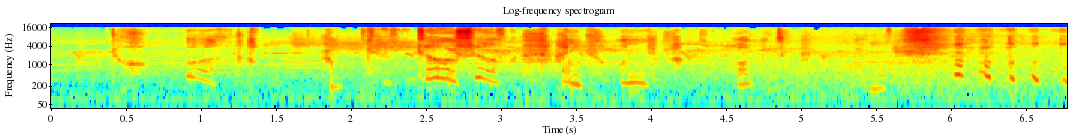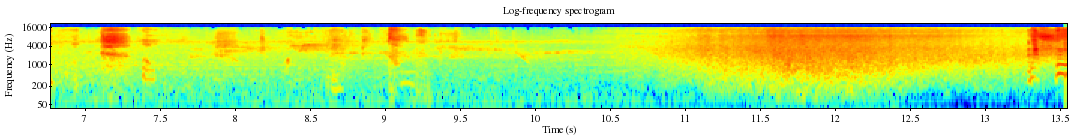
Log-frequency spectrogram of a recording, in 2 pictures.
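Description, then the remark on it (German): Ocean waves rush in a steady, hissing wash, with a larger wave surging up loudly toward the end. Faint, indistinct voices and chirpy sounds drift in during the first half. “Er hört im Hintergrund das Meer rauschen und träumt von Nusscocktails und Blumenketten.”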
